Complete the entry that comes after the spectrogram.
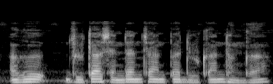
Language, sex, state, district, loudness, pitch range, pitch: Wancho, female, Arunachal Pradesh, Longding, -18 LUFS, 105-115 Hz, 110 Hz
